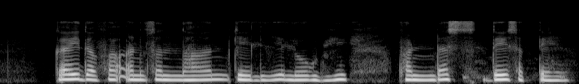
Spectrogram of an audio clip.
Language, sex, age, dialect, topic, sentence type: Hindi, female, 18-24, Awadhi Bundeli, banking, statement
